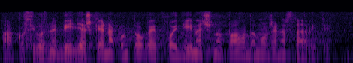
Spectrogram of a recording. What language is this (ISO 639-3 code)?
hrv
